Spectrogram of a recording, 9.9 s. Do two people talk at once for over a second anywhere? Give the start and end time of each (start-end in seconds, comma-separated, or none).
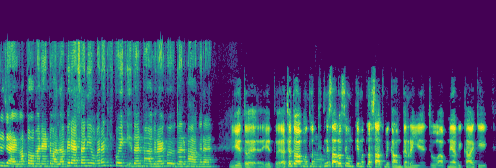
none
